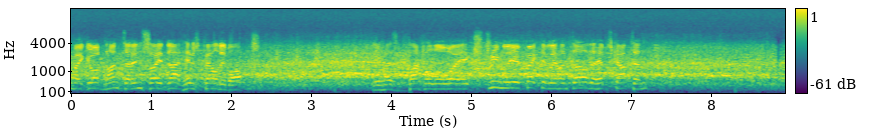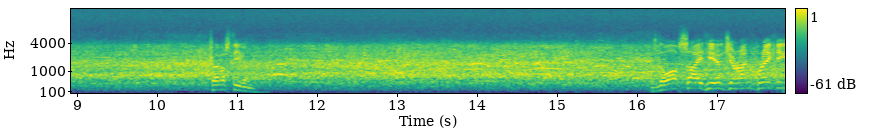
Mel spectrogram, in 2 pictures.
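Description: A large stadium crowd roars and chants loudly throughout.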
